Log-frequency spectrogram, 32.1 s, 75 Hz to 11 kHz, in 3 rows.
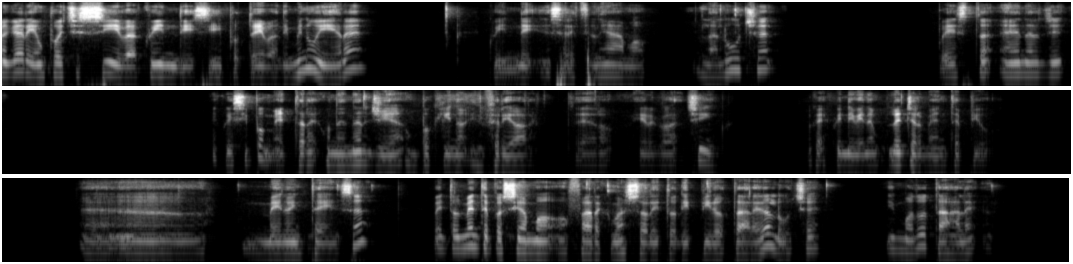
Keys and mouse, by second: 5.6 middle click, 14.4-15.4 middle drag, 15.4-16.4 right drag, 16.4-20.2 middle drag, 23.8 middle click, 24.0 middle click, 24.3 middle click, 25.7 middle click, 30.2 middle click, 30.4 middle click, 30.8 middle click.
